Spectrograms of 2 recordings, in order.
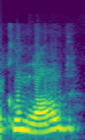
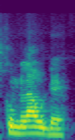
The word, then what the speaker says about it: cum laude: You know, it's Latin. It's cum laude. I know, but Americans say cum laude. I was just thinking. I was like, if it were laud, it would be L-A-U-D. There wouldn't be any e on the end of it.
